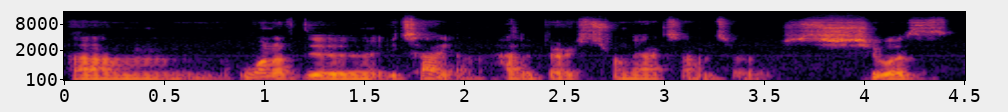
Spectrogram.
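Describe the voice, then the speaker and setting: A man in his twenties with a French accent, chatting casually as a guest, hesitant with many pauses and restarts, recorded on a laptop webcam in a small room. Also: extremely low pitch, little pitch movement, creaky, fairly bright tone. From France. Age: 20s. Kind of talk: casual interview chat.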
